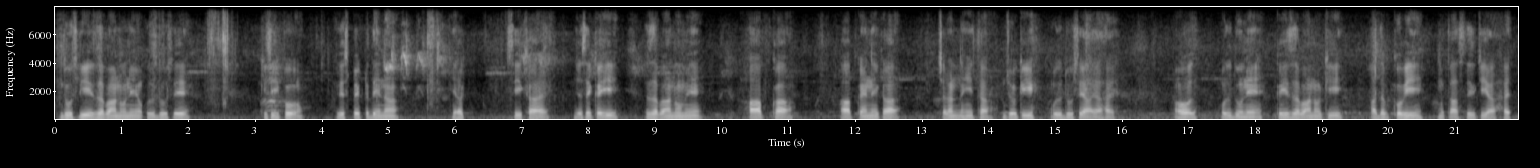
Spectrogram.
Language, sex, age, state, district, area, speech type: Urdu, male, 45-60, Uttar Pradesh, Aligarh, rural, spontaneous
